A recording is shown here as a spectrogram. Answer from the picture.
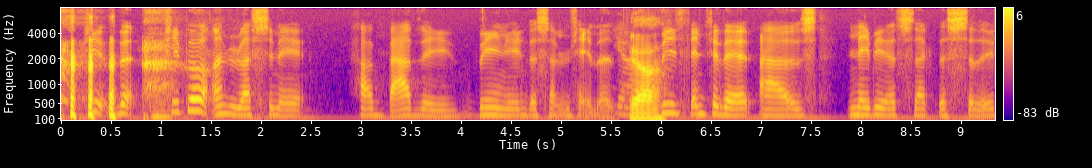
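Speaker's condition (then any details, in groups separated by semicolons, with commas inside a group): Oral cancer, partial glossectomy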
